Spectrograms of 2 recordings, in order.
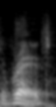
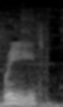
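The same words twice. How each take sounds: First: The vowel is short, like 'red'. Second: The vowel is long, like 'reed'. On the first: It is the past form. "el pasado simple es read" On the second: It is the present or infinitive form. "en el infinitivo o el presente"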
